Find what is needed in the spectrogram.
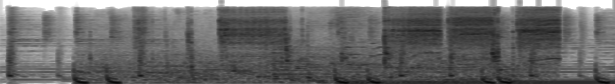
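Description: A cordless power driver running on a fastener in several short bursts from about two seconds in, over background music with a steady drum beat.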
